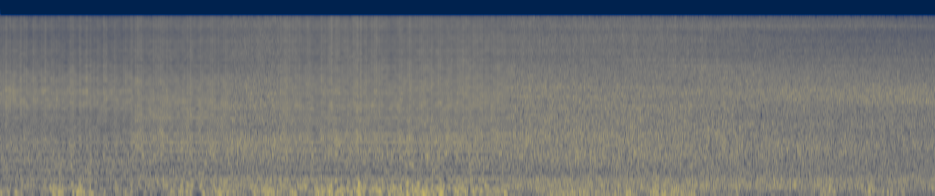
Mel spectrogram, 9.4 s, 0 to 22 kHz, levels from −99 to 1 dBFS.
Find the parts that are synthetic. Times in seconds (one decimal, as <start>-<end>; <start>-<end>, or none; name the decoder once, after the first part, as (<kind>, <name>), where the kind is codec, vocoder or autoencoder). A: 0.0-2.3 (vocoder, Vocos); 2.8-5.1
